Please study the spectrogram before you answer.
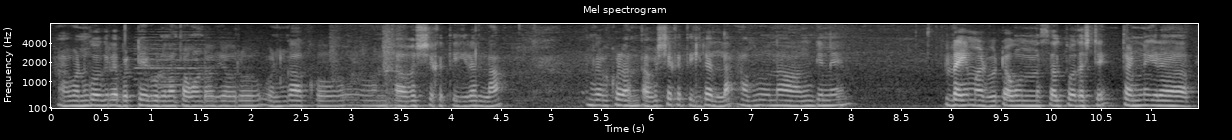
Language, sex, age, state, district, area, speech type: Kannada, female, 30-45, Karnataka, Hassan, urban, spontaneous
